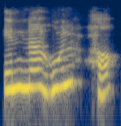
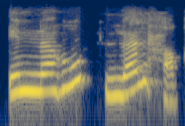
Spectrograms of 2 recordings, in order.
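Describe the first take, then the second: First: Innahul haq without the lam, read out clearly; plain innahul haq. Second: Innahu lal haq with the lam sounded clearly; with the added lam. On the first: Teacher reads the single emphasis, innahul haq, plainly. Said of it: "What's the difference between these two?". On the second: Teacher reads the ayah with the extra lam. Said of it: "Only this lam, only this lam is additional". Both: Shown as a demonstration.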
